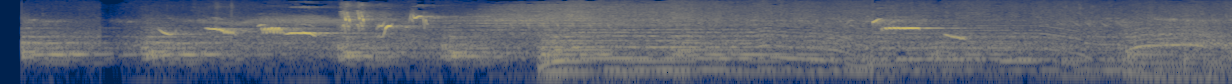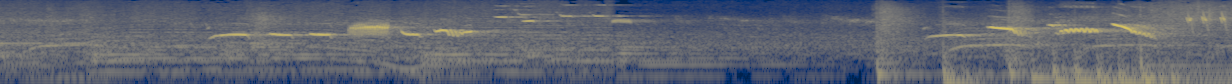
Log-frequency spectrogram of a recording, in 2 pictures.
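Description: Birds chirping, with background music of held notes coming in about three seconds in. The chirps are loudest near the end.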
